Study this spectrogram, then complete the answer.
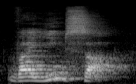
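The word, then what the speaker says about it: וימצא: it and that's it remember um the aleph is silent vayimsa and he found and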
